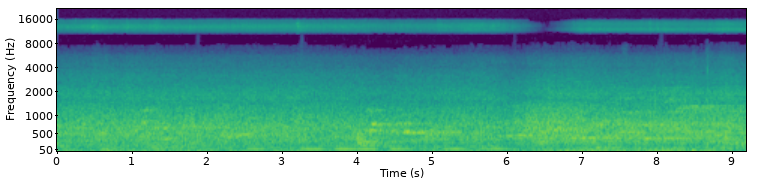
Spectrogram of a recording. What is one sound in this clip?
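Water rushes and splashes steadily in an echoing hall.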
